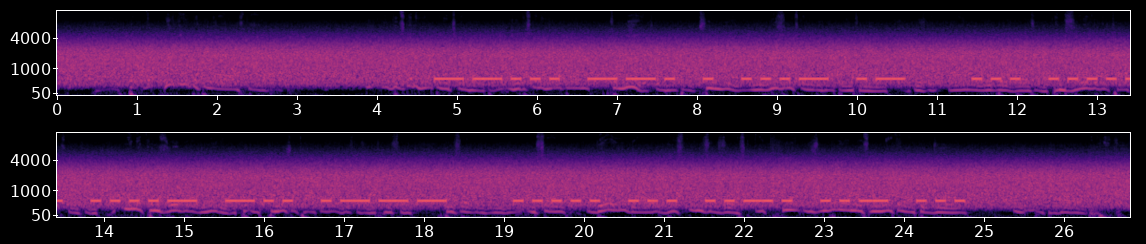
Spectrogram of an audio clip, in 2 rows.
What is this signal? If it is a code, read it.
Morse code, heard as a keyed tone, machine-sent, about 10 wpm, 520 Hz, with radio static and speech in English. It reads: 7GEVA S54DJ 5SFUS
